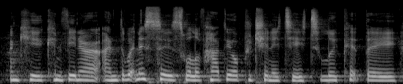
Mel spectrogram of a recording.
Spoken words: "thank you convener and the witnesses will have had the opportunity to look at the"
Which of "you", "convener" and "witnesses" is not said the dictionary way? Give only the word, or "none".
none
